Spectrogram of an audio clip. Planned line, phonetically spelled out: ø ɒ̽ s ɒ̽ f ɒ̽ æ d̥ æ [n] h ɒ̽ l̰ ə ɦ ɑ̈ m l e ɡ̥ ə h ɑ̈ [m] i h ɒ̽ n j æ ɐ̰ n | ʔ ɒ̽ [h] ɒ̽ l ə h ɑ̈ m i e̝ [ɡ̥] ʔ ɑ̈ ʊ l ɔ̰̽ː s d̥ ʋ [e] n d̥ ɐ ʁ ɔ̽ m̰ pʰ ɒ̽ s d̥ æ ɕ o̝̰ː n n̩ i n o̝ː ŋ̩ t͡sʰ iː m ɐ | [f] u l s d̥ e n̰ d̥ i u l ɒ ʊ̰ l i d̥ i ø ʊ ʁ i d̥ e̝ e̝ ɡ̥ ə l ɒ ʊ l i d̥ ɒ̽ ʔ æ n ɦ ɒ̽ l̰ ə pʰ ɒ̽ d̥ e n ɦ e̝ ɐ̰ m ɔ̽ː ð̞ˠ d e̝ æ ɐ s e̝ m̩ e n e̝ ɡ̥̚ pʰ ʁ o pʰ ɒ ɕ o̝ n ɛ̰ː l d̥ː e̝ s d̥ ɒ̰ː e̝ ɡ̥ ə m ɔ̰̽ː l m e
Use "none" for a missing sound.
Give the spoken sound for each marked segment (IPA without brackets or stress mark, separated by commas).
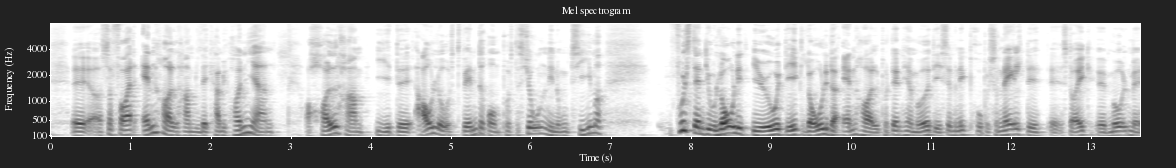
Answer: n, m, h, d̥, e, f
